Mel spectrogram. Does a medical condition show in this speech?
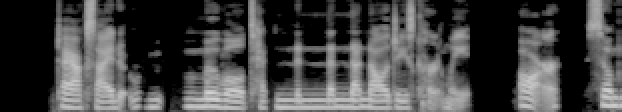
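Yes: stuttering; pauses on certain things sometimes; here repeated sounds, prolonged sounds.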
